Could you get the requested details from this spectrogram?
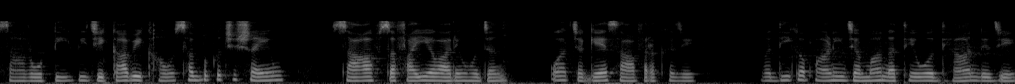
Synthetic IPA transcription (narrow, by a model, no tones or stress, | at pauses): sãɾoːʈibɪd͡ʑeːkabɪkʰãːũsɐbʱʊkʊd͡ʑʱʊ̆ʃɐjũ | saːfsɐfaːiːʋaːɾijũɦʊd͡ʑənɪ̆ʊɦat͡ɕɐɡesaːfɾɐkʰə̆d͡ʑeː | ʋɐd̪ʱiːkpaːɽ̃id͡ʑɐmanɐt̪ʰeʊɦod̪ʱjaːnɗɪd͡ʑeː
